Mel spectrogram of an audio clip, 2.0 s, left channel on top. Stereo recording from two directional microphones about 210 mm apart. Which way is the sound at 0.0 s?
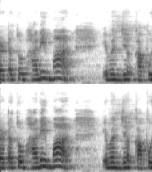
15° right (ahead or behind).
